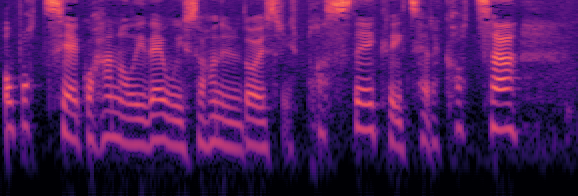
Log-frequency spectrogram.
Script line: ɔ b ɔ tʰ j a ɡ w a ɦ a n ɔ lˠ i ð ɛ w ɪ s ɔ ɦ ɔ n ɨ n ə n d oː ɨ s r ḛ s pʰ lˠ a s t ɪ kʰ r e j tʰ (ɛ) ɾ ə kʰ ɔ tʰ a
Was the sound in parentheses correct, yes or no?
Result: yes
